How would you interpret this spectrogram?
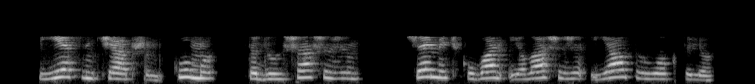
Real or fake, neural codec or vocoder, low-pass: real; none; 3.6 kHz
